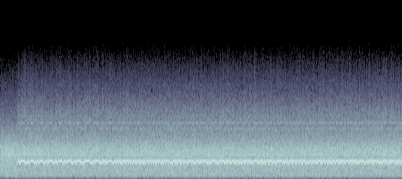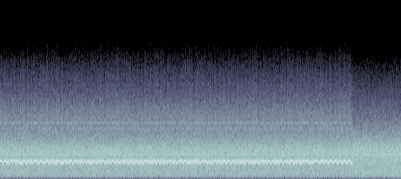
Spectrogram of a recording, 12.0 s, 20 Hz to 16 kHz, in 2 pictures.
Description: NAVTEX (SITOR-B), 100 baud, 170 Hz shift, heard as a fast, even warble, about 1600 Hz centre, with radio static. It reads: ZBIN IFXH JYYJ OIUK MBXE XYZG KVBW YVHE MXCM PHDU ODPK KUER ZXHQ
